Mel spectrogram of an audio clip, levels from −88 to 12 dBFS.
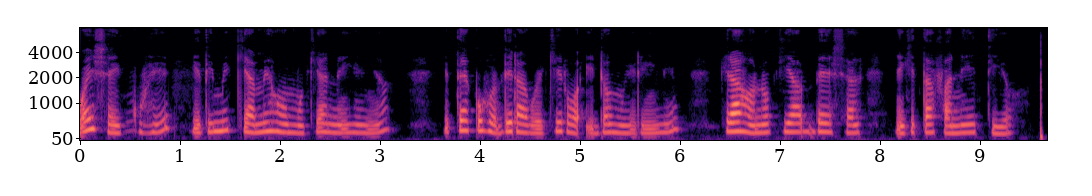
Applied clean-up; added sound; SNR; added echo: neural mask model Resemble Enhance denoiser.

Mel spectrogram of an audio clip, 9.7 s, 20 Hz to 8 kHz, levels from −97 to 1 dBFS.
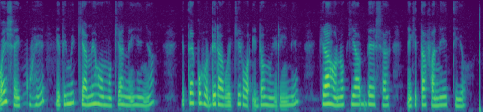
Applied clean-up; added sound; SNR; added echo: none; none; none; none.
